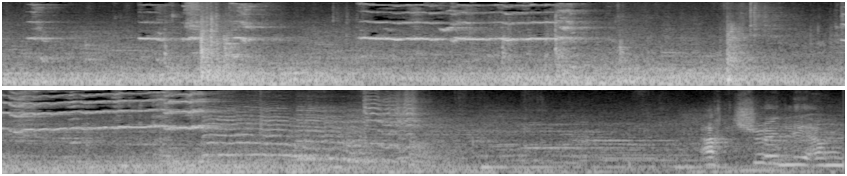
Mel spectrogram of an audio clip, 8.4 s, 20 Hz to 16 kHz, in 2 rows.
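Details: Heavy sliding gate, almost 200 kg, custom-built and voice/remote operated, squeals in high metallic bursts as it moves, with music in the background; squeaking because lubricant had not yet been applied.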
